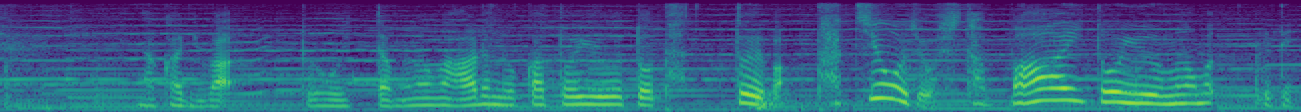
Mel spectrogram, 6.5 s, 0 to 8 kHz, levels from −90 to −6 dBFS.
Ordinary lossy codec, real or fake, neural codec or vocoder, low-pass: none; real; none; 7.2 kHz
